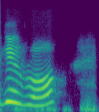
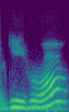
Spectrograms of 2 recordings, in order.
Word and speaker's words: Guiraud: Pierre Guiraud, se pronuncia Guiraud, está en francés, Guiraud.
